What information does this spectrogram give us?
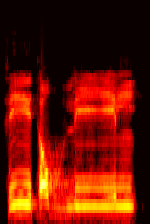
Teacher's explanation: التاء هذه ماذا؟ مرققة والضاد مفخمة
